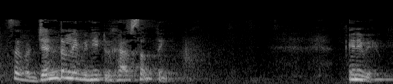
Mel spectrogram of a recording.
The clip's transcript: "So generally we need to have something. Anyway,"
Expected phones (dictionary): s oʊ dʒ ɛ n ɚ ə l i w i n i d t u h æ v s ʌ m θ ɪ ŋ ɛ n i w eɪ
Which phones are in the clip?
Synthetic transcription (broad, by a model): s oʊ dʒ ɛ n ɚ ə l i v i n i d t u h æ v s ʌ m t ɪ ŋ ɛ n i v eɪ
